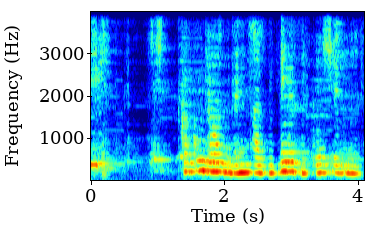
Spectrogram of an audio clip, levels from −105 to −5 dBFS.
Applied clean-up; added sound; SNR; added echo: neural mask model DeepFilterNet 3.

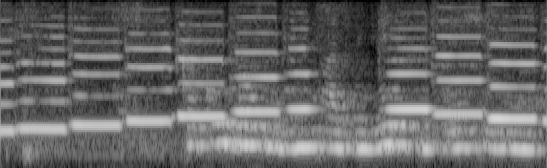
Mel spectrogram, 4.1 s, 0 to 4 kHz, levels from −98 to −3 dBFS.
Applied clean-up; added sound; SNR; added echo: none; Wind instrument, woodwind instrument; -4 dB; reverberation time 0.8 s.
